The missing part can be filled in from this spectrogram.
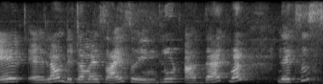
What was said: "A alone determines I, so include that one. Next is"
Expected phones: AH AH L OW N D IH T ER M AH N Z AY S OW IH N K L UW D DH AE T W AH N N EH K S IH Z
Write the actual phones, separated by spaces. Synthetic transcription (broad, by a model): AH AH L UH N D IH T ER M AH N S AY S OW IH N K L UW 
